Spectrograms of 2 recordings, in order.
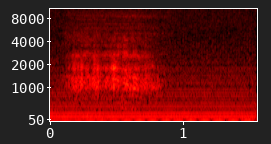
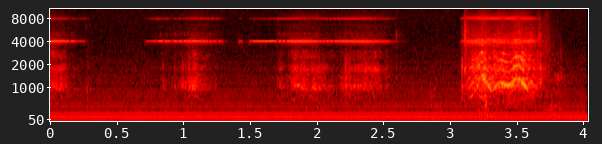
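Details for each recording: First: ISDT ESC70 driving a small brushed motor in a Gatekeeper RC crawler, 3.5 V per cell cutoff, 6.8 V BEC; after changing PWM frequency to 20, the ESC whine is gone, leaving a soft low hum at a slow crawl. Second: ISDT ESC70 ESC in an RC build, set to 3.5 V per cell cutoff and 6.8 V BEC, giving a high thin whine around 4 kHz that switches with throttle, caused by low PWM frequency; fixed by raising PWM frequency to 20 in advanced settings.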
